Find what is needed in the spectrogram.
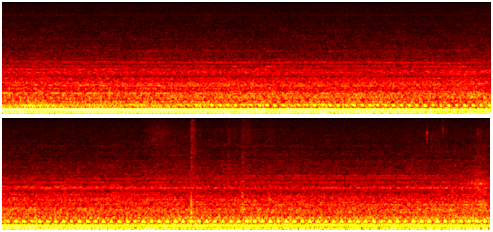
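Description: A cargo van's engine idling steadily, a low even hum.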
